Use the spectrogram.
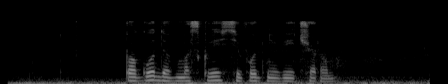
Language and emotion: Russian, neutral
